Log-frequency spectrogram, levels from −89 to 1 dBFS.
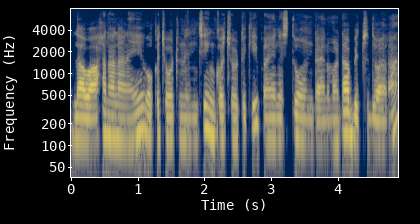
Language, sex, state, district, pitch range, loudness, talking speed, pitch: Telugu, male, Telangana, Nalgonda, 120-130 Hz, -19 LUFS, 145 wpm, 120 Hz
